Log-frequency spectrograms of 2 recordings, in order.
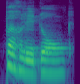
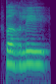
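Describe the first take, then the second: First: Said in the usual way. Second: Urgent plea. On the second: Acted. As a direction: press her, voice climbing on "Parlez".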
